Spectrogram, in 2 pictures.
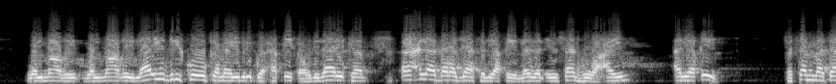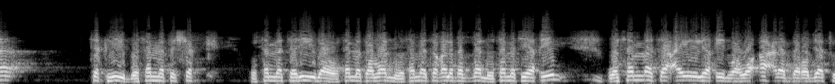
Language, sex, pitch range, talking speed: Arabic, female, 135-175 Hz, 125 wpm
